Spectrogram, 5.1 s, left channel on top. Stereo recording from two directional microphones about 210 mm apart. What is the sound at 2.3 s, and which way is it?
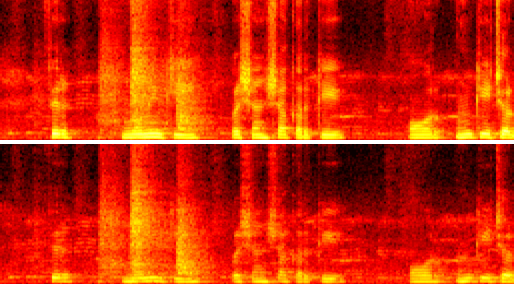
Speech, 55° left (ahead or behind).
